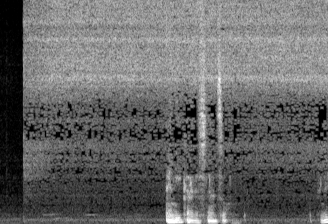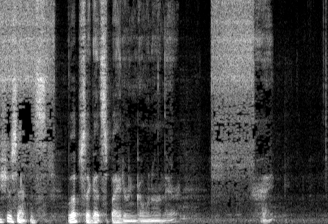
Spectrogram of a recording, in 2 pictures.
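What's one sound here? An airbrush hisses steadily as it sprays.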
